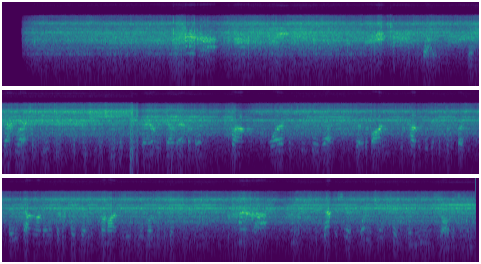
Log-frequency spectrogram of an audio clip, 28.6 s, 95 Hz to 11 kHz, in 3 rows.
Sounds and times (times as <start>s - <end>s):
Speech: 8.4s - 8.8s, 9.4s - 22.7s, 23.6s - 28.2s.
